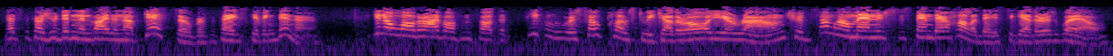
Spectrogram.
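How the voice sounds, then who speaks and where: A woman playing a wry, sharp-witted schoolteacher in an old radio sitcom, with dry sardonic timing. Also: a little high, very animated, a little fast, no room sound, heavily acted. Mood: sardonic, angling. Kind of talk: 1940s-50s radio sitcom acting. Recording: muffled, hissy vintage radio recording.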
